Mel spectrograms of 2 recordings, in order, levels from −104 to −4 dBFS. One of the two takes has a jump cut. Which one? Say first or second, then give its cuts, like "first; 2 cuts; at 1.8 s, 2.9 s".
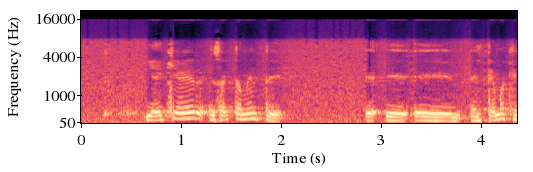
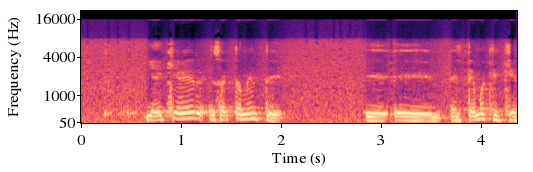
second; 1 cut; at 2.8 s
